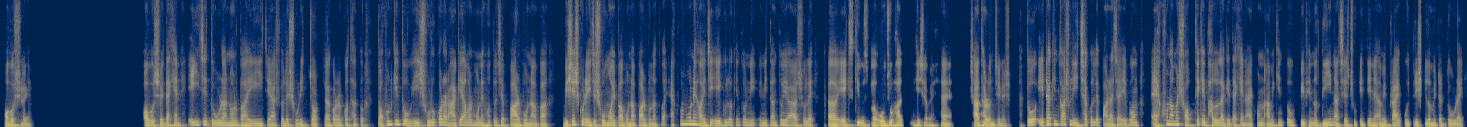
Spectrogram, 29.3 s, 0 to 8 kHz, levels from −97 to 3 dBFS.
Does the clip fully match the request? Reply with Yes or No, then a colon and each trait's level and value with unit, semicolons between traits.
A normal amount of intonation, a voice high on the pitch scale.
No: average, 3.0 semitones; low, 130 Hz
